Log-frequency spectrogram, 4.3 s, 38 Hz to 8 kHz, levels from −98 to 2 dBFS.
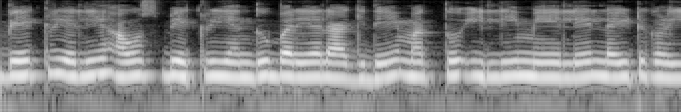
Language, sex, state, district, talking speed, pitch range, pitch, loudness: Kannada, female, Karnataka, Bidar, 140 wpm, 205-220 Hz, 210 Hz, -13 LUFS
